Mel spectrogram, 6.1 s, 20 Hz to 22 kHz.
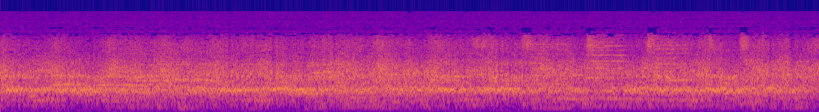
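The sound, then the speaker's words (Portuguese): A loud, dense roar of São Paulo fans cheering and chanting at the Morumbi after the end of the final against Santos, celebrating São Paulo as 1980 Paulista champion, a continuous wall of crowd noise that stays steady and intense throughout with no individual voices standing out. “Com o fim do jogo, começou a grande festa da torcida tricolor.”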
